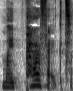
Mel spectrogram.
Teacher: My perfect. Мы my произносим потише, подпрыгиваем на слове perfect. Не забывайте про придыхание на p.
